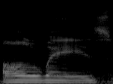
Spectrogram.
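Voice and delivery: very hushed, soft put-on character voice. Doing his best impression on a single word: Severus Snape voice. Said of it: "Let me do my best Severus Snape impression".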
